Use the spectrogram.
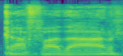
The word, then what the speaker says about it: Kafadar: with my main man pots and pin kafadar AKA what's happening baby how's everything bro did I pronounce that right oh you got it kafadar yes sir well thanks for coming man it's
